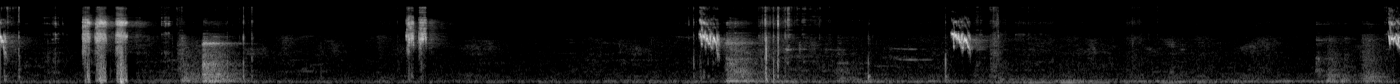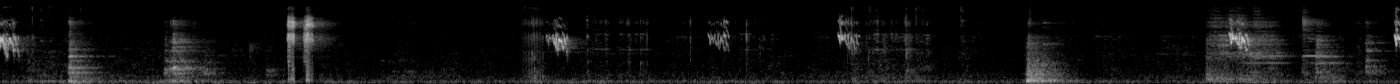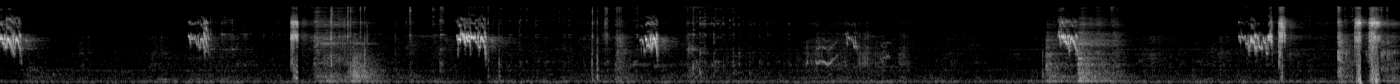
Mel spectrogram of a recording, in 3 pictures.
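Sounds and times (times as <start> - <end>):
budgerigars chirping: 4.0 - 4.4, 9.5 - 9.9, 13.9 - 14.3, 16.9 - 17.3, 19.4 - 19.8, 21.0 - 21.6, 22.4 - 22.7, 28.0 - 28.4, 29.9 - 31.5, 32.5 - 33.0, 34.4 - 34.8, 36.1 - 37.1, 40.4 - 41.9.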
